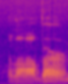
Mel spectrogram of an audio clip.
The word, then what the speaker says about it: Laverne: Okay, Laverne, that's how it's pronounced.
